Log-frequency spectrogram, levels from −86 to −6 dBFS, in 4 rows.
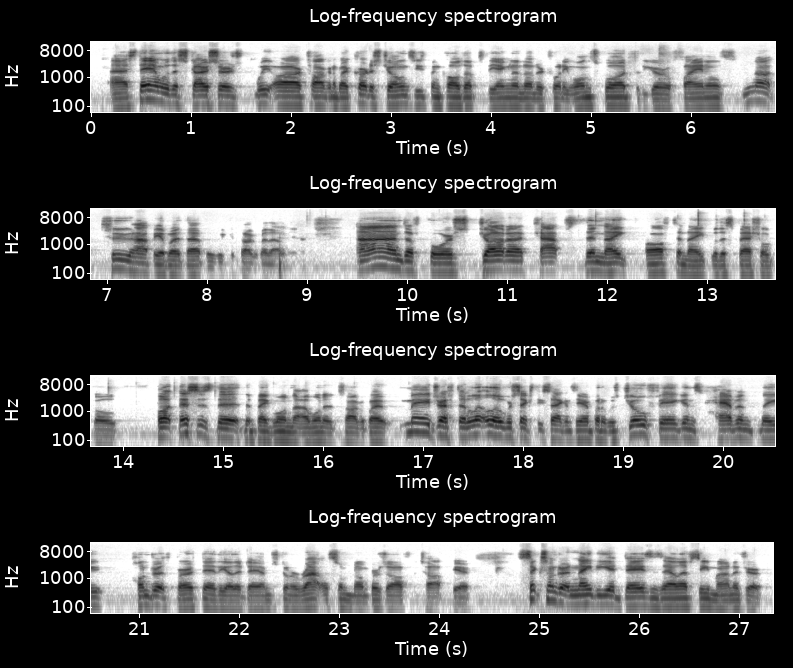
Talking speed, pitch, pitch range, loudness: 215 wpm, 110 Hz, 100-130 Hz, -21 LUFS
